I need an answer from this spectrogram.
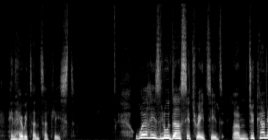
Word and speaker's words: Loudun: 12 or 13 inheritance at least where is Luda situated you can it's spelled with a u Luda like and it's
